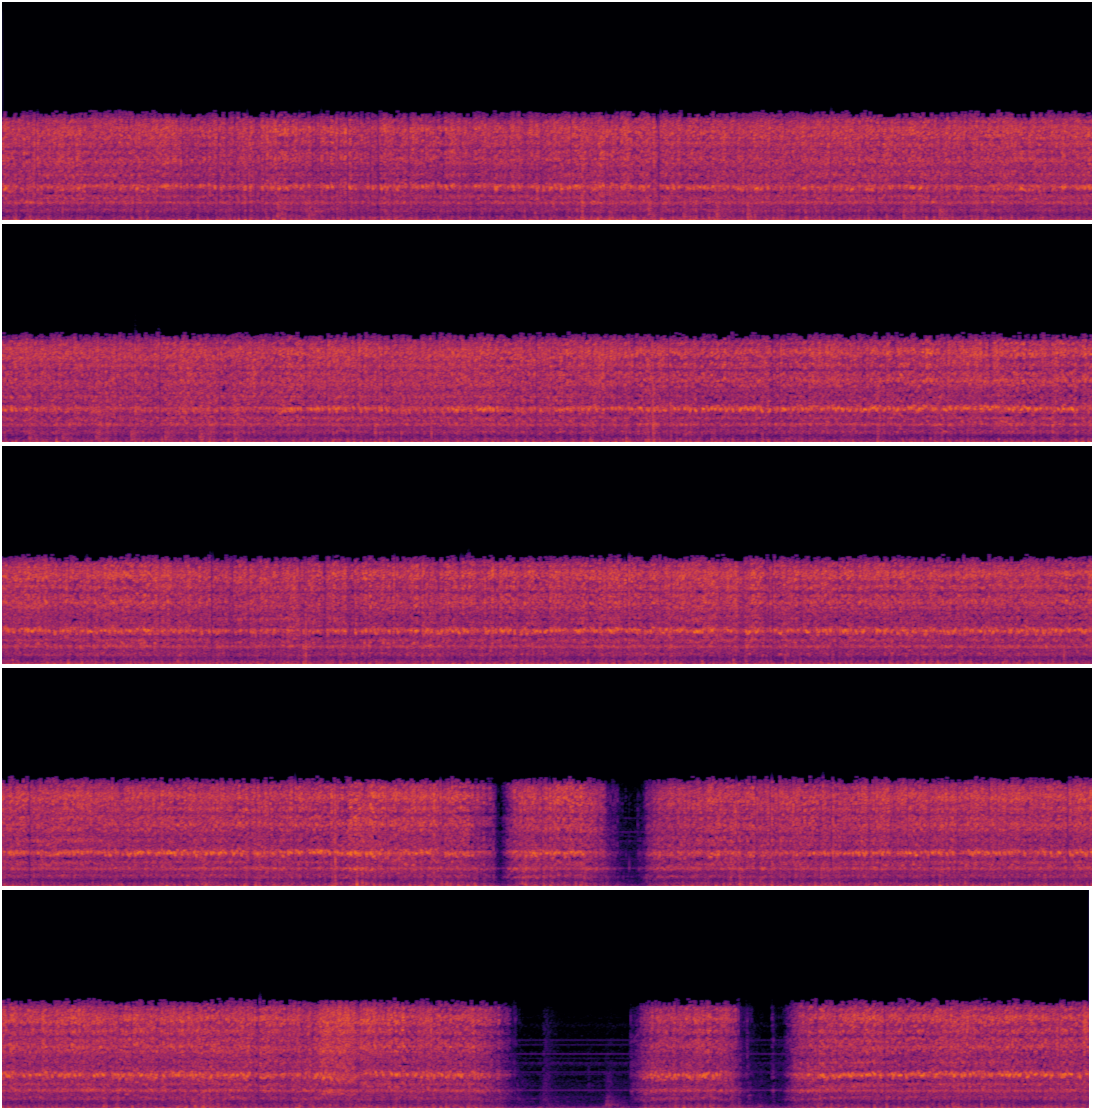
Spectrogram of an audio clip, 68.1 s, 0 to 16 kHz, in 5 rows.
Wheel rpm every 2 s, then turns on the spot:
210, 230, 230, 220, 220, 220, 220, 220, 220, 230, 230, 210, 210, 210, 210, 220, 210, 220, 220, 210, 220, 220, 220, 170, 130, 210, 220, 210, 210, 240, 70, 80, 160, 220.
none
